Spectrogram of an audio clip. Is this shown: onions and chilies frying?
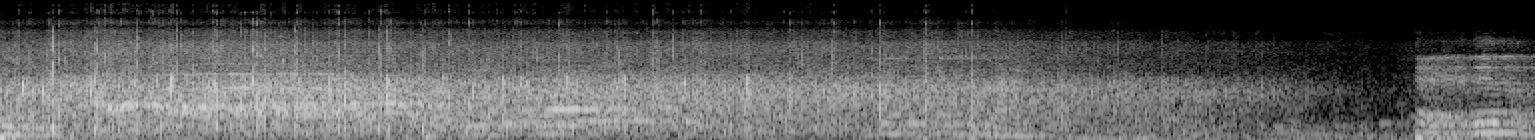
no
